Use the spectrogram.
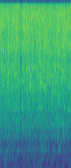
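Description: Chili hits a hot pan for a beef and eggplant stir fry with oyster sauce, giving a steady, loud, close hiss of frying oil that holds even and unbroken throughout, with no voices.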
